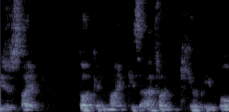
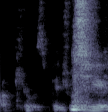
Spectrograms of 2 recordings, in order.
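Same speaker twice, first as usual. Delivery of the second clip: acted serious tone, faster. Telling a story about a man near a girl at a parking meter, retelling a serious threat. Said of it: "he was kind of serious".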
